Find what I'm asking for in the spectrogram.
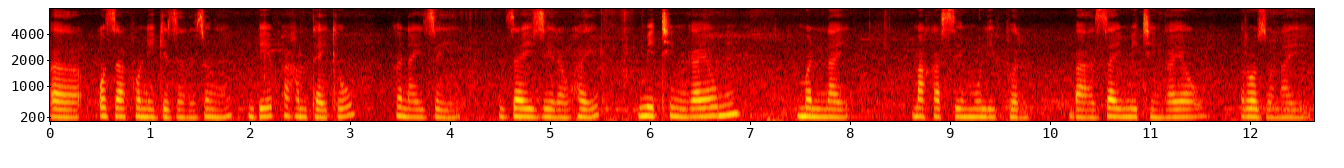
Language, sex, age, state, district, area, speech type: Bodo, female, 18-30, Assam, Chirang, rural, spontaneous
